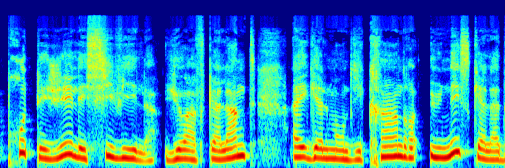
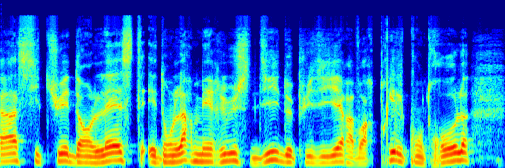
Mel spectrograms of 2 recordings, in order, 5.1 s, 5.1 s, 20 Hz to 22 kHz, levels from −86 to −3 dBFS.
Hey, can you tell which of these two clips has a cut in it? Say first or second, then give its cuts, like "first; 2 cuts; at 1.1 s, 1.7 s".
first; 1 cut; at 1.6 s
